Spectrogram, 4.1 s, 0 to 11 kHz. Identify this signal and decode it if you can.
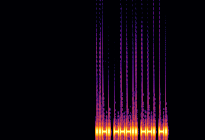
Morse code, heard as a keyed tone, about 40 wpm, 700 Hz. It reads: F8GN
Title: DXCC-100 Call Signs - 4 Characters - 40wpm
